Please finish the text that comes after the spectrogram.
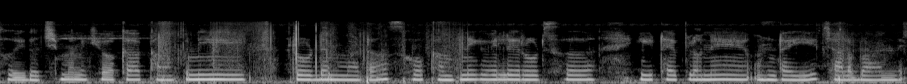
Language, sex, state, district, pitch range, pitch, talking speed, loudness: Telugu, female, Andhra Pradesh, Chittoor, 205-220 Hz, 215 Hz, 120 wpm, -23 LUFS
